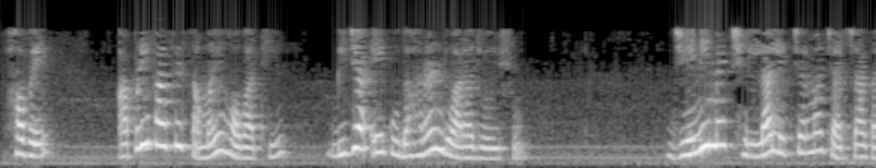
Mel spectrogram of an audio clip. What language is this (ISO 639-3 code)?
guj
